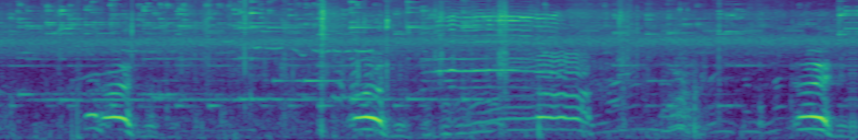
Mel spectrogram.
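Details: In an Uttarakhand village in India, Himalayan goats from a goat farm in the jungle give three loud, nasal, falling bleats a few seconds apart, with softer overlapping bleats, clicks and a background hum.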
